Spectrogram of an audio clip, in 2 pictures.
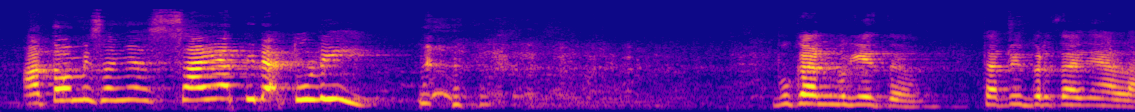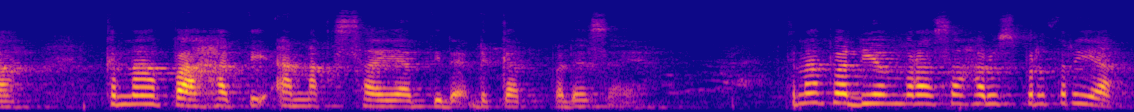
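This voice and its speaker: A woman preacher with a high, bright voice gives a sermon to a women's gathering. She tells stories with lively asides and often laughs as she acts out the people in them. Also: slight background noise. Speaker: religious teacher.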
